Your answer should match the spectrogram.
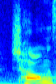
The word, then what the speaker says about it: Jean: ช่อง ของ เรา และ คน จะ อ่าน ว่า เป็น จีน ใส่ จริง ๆ คือ เป็น ช่อง ซึ่ง มา จาก มวล ท้อง ภาษา ฝรั่งเศส ก่อน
